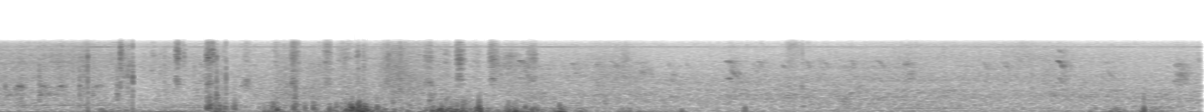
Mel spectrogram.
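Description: A young Pomeranian dog making short, high-pitched sounds, with a run of sharp clicks and low thumps in the first half that thin out after about six seconds.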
